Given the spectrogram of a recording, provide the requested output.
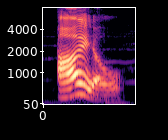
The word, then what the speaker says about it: aisle: aisle, aisle. S 발음 절대로 하면 안 되고요.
